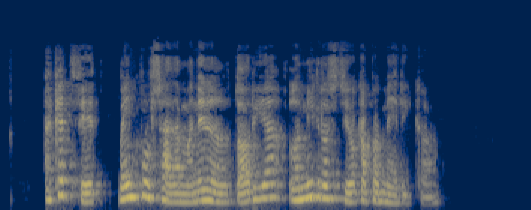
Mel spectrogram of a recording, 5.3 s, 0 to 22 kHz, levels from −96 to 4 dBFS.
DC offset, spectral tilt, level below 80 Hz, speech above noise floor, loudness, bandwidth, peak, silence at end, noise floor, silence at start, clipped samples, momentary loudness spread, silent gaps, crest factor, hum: under 0.1%; -5.5 dB/octave; -72 dBFS; over 65 dB; -25 LUFS; 9.4 kHz; -8 dBFS; 0.95 s; under -90 dBFS; 0.45 s; under 0.1%; 11 LU; none; 18 dB; none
